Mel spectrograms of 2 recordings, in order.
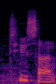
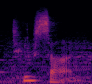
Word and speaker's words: Tucson: I understood the first time you typed it out phonetically. Thank you, I appreciate it. Tucson. Understood. I've heard that. That's just not how I would have thought that was spelled, so I never realized they were the same place.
